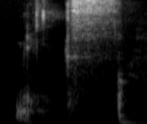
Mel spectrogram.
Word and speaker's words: Mx: It's Mix. How you pronouncing it?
